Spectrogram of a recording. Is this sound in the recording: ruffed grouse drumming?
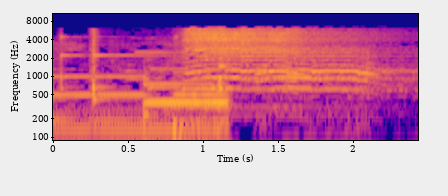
no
